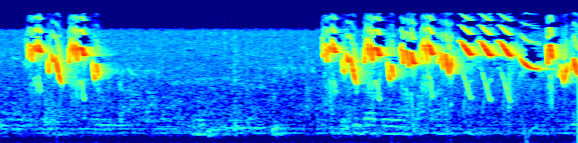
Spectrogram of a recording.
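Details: Yellow-fronted canary from Spain singing abundantly, a short burst of sharp high notes, a pause, then a longer rapid stream of twittering chirps and falling whistles.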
